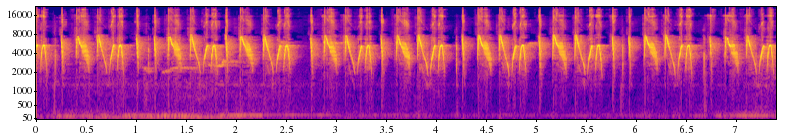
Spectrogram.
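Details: Song of a hill prinia for competition-bird training: steady runs of bright downward-then-upward swept notes, a brief gap midway, one low slurred whistle early, and a soft low hum.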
